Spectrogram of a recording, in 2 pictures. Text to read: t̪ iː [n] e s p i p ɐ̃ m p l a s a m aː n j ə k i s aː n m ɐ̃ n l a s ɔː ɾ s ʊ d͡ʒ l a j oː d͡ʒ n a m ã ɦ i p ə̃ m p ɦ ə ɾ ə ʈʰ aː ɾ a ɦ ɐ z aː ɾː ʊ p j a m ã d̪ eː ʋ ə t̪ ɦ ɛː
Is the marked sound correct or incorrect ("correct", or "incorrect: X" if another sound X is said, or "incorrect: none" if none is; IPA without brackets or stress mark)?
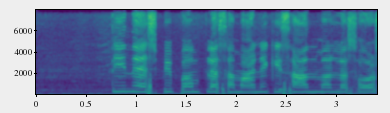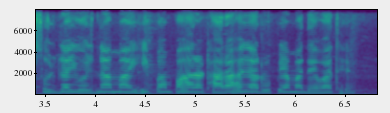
correct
